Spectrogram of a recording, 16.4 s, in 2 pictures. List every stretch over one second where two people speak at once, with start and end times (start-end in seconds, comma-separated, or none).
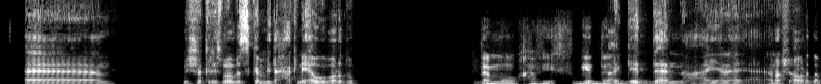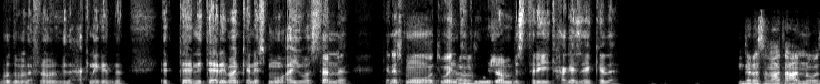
none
